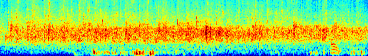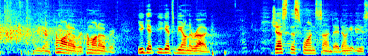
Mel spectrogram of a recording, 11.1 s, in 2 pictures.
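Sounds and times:
audience applause welcoming a guest at a Sunday church gathering: 0.0s - 6.8s
speech: 5.0s - 5.4s, 6.1s - 8.8s, 9.6s - 11.0s.

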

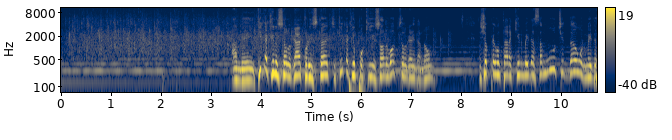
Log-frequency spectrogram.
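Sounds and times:
audience applauding: 0.0s - 7.8s
speech: 3.4s - 7.6s, 8.4s - 10.7s.

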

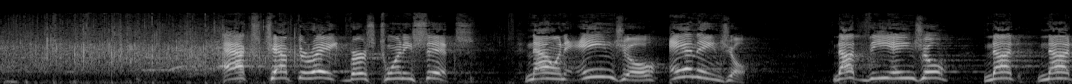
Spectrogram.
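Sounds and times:
audience clapping: 0.0s - 3.3s
speech: 2.2s - 7.5s, 8.3s - 10.7s.

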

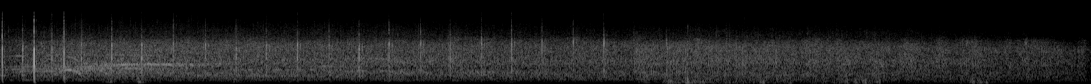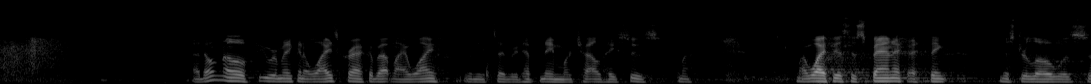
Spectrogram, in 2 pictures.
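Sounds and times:
audience applause welcoming a reverend as a speaker: 0.0s - 11.4s
speech: 13.0s - 18.3s, 18.9s - 21.8s.

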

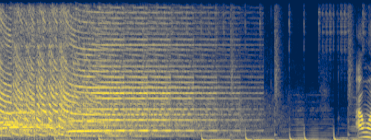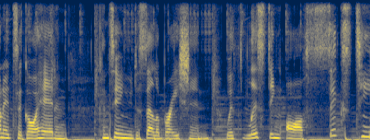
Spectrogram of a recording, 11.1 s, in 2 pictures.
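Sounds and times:
air horn sound effect: 0.0s - 4.4s
speech: 5.4s - 11.1s.

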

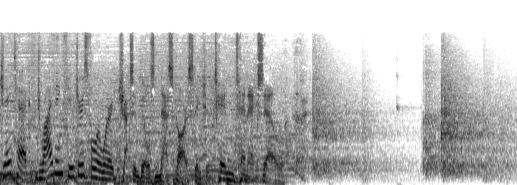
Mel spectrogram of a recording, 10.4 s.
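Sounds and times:
speech: 0.0s - 5.9s
squash ball struck during a squash game: 6.2s - 7.8s, 8.4s - 10.3s.

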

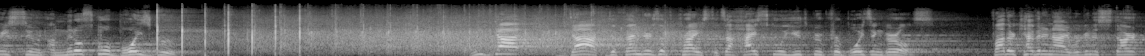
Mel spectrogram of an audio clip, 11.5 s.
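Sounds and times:
speech: 0.0s - 2.2s, 4.7s - 9.4s, 10.0s - 11.4s
audience clapping: 1.6s - 7.8s.

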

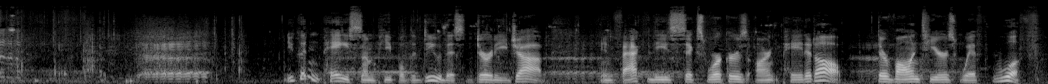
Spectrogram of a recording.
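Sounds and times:
rustling and shuffling: 0.0s - 8.4s
sheep bleating: 1.3s - 2.2s, 3.2s - 4.5s, 5.3s - 7.1s, 8.4s - 9.8s
speech: 2.9s - 10.4s.

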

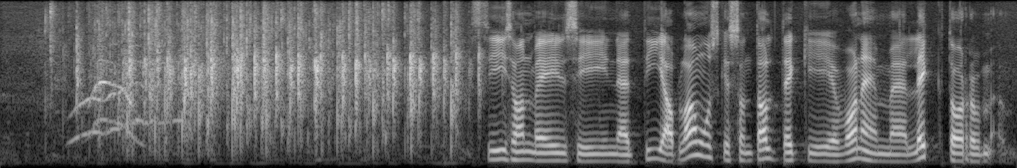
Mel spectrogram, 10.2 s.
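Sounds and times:
high-pitched cheer: 0.5s - 4.4s
audience applause: 0.5s - 5.1s
speech: 4.9s - 10.1s.

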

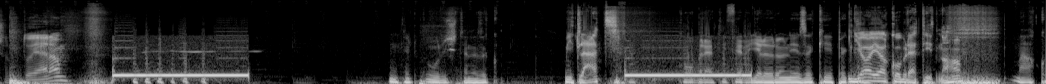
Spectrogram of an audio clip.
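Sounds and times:
speech: 0.0s - 2.3s, 4.0s - 10.4s
telephone call ringing out: 1.1s - 2.7s, 6.2s - 7.9s.

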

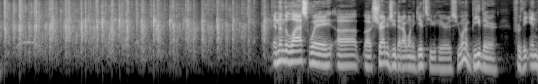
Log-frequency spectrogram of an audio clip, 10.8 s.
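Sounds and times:
audience clapping hands: 0.0s - 5.9s
speech: 5.5s - 10.7s.

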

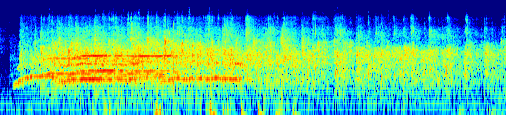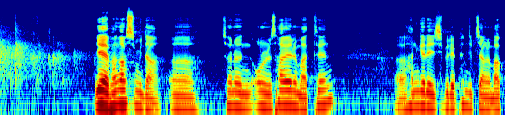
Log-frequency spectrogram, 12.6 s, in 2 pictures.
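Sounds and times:
crowd applause: 0.0s - 7.4s
cheers and whistles: 0.1s - 3.7s
speech: 7.5s - 10.6s, 11.2s - 12.6s.

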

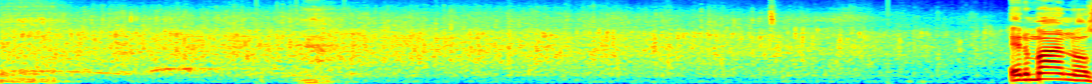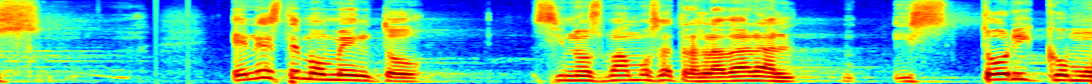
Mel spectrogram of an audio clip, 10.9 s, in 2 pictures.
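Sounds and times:
faint cheers and whistles: 0.0s - 1.7s
audience applauding loudly: 0.0s - 5.6s
speech: 5.0s - 5.8s, 6.6s - 10.9s.

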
